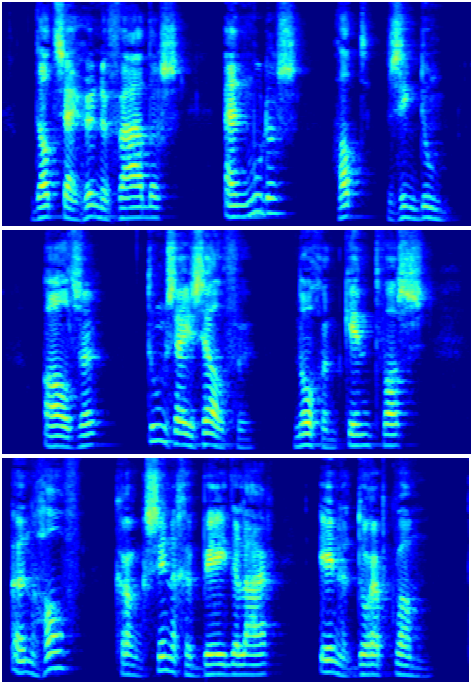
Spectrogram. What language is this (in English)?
Dutch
